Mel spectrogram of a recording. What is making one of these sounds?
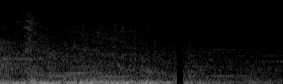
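A hovering vehicle hums and whooshes loudly.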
